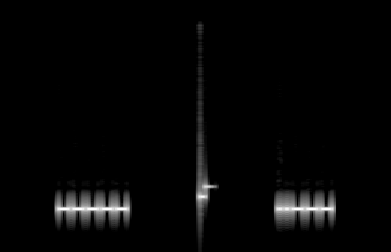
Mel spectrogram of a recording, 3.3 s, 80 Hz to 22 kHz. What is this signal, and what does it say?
Morse code, heard as a keyed tone, about 42 wpm, 700 Hz. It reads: 0 2
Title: Single Letter-Number Alt - Rapid-Fire 40wpm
